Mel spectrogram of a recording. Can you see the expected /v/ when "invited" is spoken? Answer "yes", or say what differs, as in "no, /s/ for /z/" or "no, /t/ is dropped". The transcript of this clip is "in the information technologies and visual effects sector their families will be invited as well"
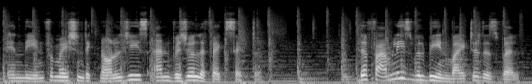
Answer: yes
